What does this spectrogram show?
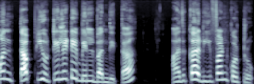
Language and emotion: Kannada, happy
